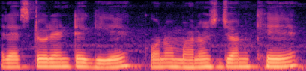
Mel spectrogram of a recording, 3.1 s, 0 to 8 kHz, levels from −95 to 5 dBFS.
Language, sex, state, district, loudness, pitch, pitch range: Bengali, male, Tripura, West Tripura, -14 LUFS, 130 Hz, 125-130 Hz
